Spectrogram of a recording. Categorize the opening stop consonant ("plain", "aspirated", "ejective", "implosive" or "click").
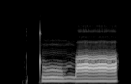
plain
